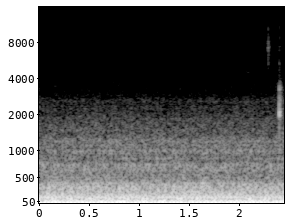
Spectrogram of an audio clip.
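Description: Car engine idling, a steady low rumble heard inside the car's cabin.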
